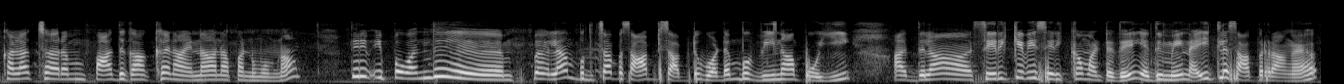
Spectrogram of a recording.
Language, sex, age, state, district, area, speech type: Tamil, female, 18-30, Tamil Nadu, Thanjavur, rural, spontaneous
